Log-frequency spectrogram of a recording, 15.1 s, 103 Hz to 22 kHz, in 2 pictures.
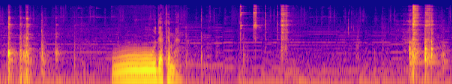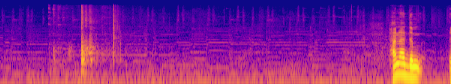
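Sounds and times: dishes and utensils clinking: 0:00.0 - 0:01.1, 0:04.0 - 0:05.0, 0:06.8 - 0:07.5, 0:08.4 - 0:09.4
faint background music: 0:00.0 - 0:15.0.

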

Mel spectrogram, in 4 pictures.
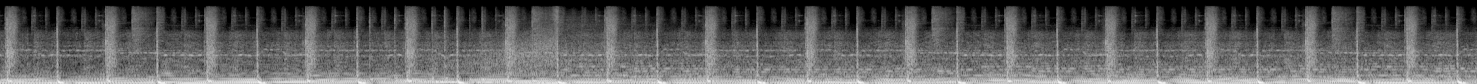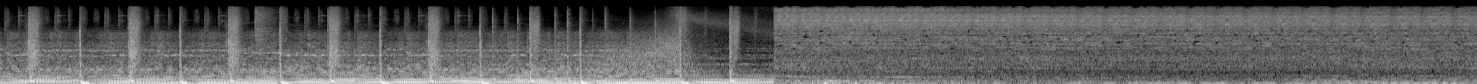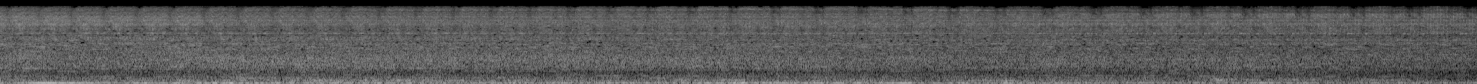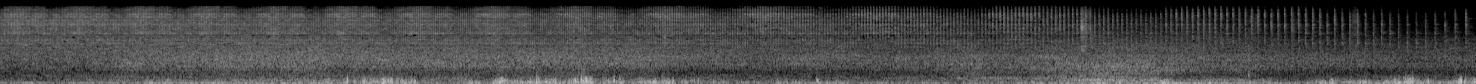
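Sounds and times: dull low thumps: 0:00.0 - 0:23.3
bicycle freehub ratchet clicking: 0:00.0 - 0:59.0.

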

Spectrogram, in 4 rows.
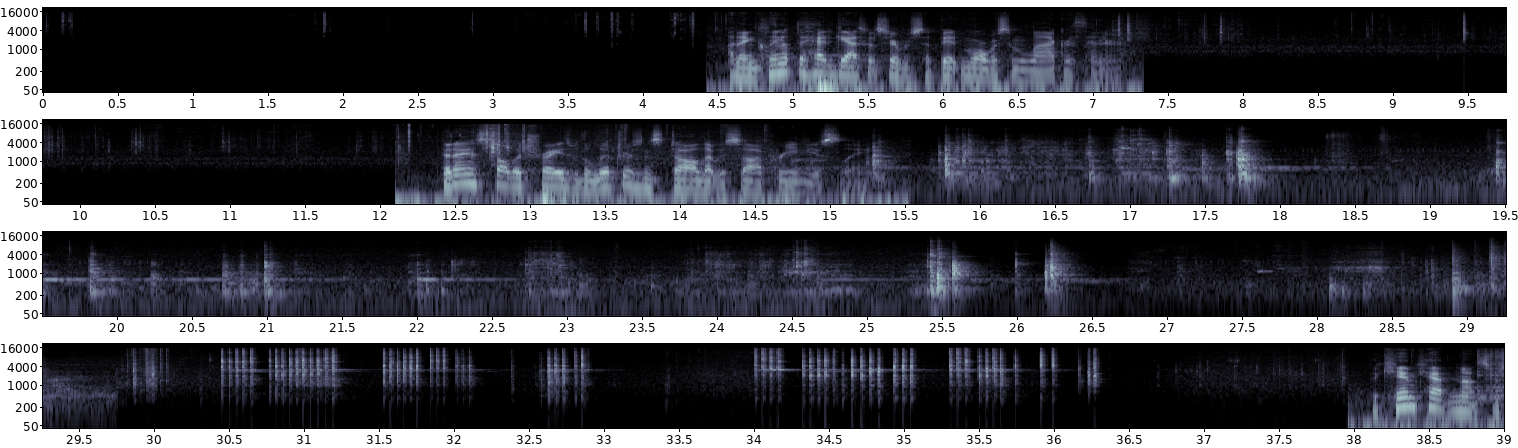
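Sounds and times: metal clinks and knocks: 0:14.9 - 0:18.8, 0:19.4 - 0:26.8, 0:38.0 - 0:39.0
socket ratchet clicking: 0:30.4 - 0:33.0, 0:34.0 - 0:36.3.

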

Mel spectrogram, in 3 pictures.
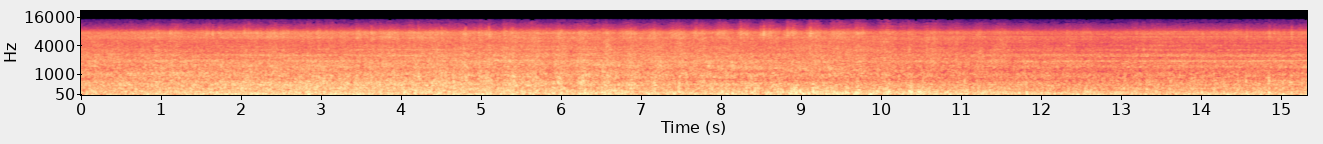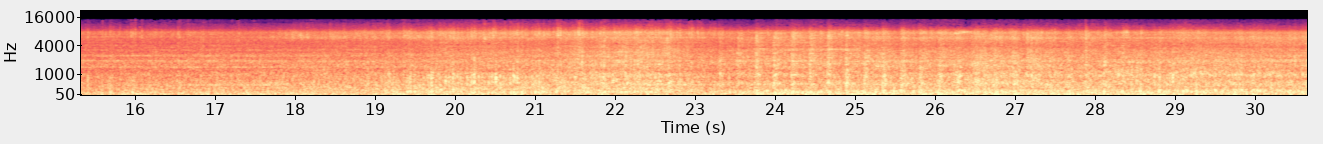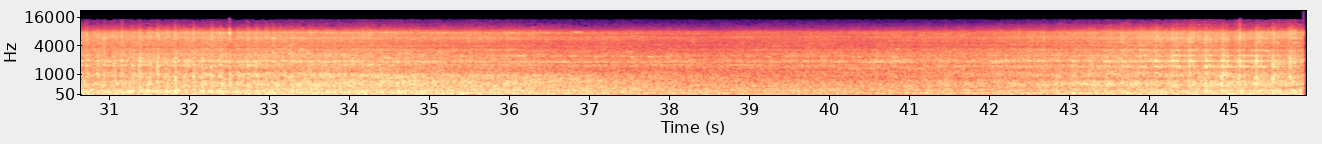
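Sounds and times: freight train rumbling past: 0:00.0 - 0:45.9
wheels clacking over rail joints: 0:13.9 - 0:37.6, 0:42.0 - 0:45.9.

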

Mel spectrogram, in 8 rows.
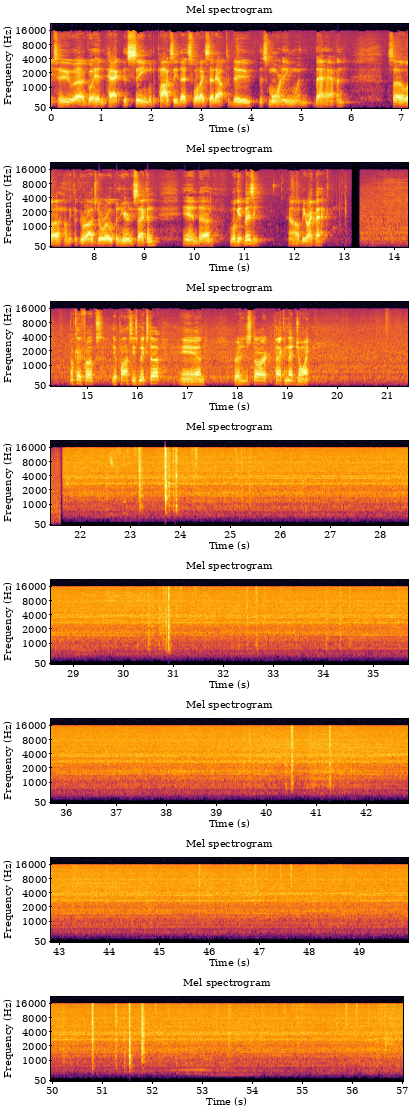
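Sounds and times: fan whirring: 0:13.3 - 0:57.0.

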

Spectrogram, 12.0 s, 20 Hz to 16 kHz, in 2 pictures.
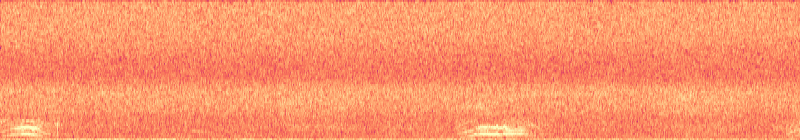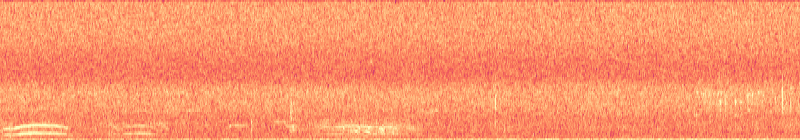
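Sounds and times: steady low hum: 0:00.0 - 0:12.0
cat mewing: 0:03.4 - 0:04.1.

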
